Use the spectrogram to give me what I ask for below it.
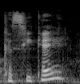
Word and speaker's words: Cacique: I can't even, it's the brand, how do you pronounce that? – I think the brand is called Cacique, I think.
